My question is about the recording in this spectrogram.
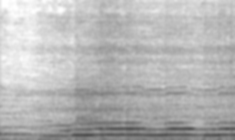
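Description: A woman's wordless singing voice holds long, steady notes over film score. A short dip in the line is followed by a new note about two-thirds of a second in, held through the rest.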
